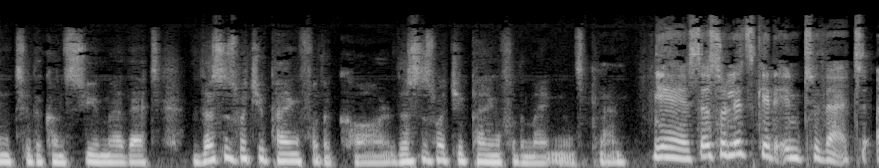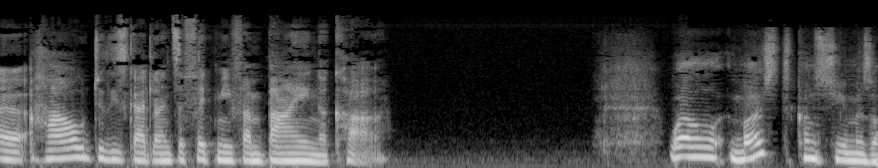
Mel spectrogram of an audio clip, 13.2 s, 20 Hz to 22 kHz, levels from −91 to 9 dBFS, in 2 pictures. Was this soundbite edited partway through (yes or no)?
yes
